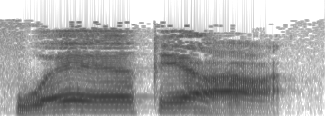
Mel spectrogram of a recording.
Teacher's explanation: وفي ناس بتبالغ في العين قوي، وبالذات العين الساكنة الموقوف عليها، واقع لا دي مشكلة، صوت وحشة.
